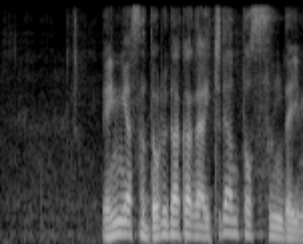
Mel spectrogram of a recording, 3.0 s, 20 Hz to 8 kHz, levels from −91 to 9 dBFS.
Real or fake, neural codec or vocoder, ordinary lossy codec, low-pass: fake; codec, 24 kHz, 3 kbps, HILCodec; none; 7.2 kHz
